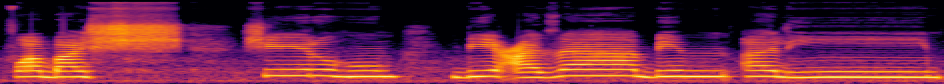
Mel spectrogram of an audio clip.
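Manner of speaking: very slow, measured chant; drawn-out tajweed chant; Quranic recitation. Shown as a demonstration. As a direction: recite slowly, giving each letter its due. Teacher recites the verse.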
